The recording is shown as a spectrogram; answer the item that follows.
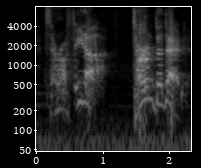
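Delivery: loud, very high, rough, raw scream. A game player's character screams over to serafina: in-character scream. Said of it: "yell towards her and I scream".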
